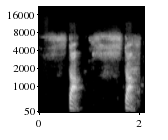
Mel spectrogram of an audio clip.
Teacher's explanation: La U que está ahí suena como una A.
